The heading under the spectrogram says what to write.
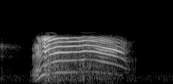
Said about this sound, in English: You want to listen to a cat get kicked?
